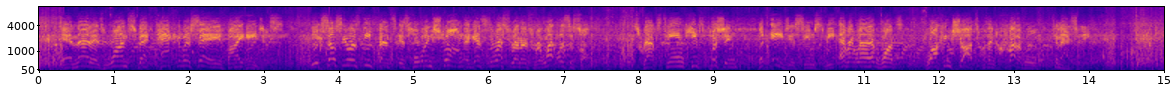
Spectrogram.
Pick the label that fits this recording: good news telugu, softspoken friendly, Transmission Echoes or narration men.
Transmission Echoes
